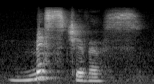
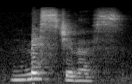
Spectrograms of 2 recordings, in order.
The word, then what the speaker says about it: mischievous: confident when you say thorough number nine mischievous mischievous mischievous a lot of people really can't pronounce this word I hear all kinds of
